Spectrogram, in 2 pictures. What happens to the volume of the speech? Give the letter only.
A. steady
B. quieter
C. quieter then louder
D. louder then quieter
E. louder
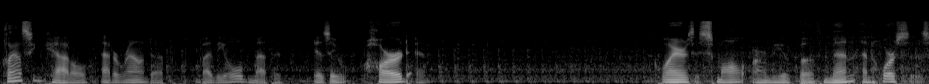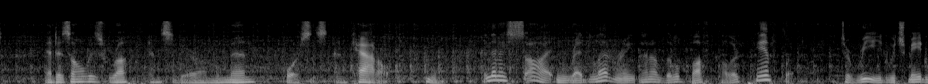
E.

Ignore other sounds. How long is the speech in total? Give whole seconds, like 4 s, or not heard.
16 s.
